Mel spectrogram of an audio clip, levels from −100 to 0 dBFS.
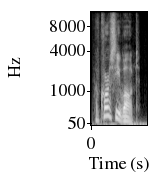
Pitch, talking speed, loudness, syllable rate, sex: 140 Hz, 265 wpm, -16 LUFS, 7.1 syllables/s, male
